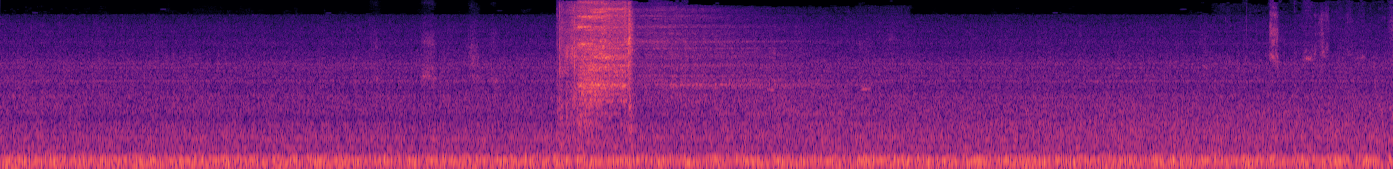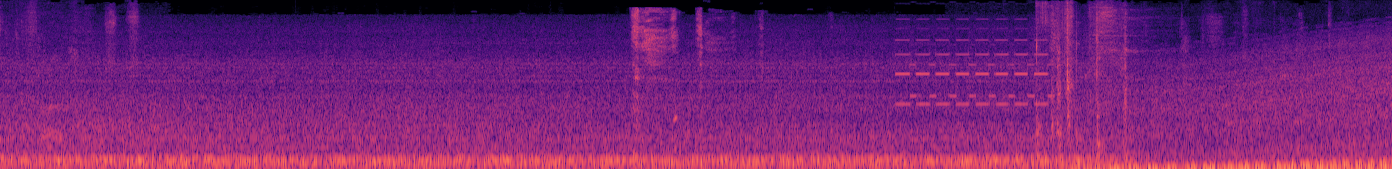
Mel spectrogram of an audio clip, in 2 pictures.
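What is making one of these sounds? A bus engine hums steadily while driving.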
